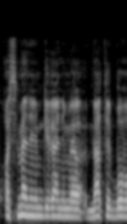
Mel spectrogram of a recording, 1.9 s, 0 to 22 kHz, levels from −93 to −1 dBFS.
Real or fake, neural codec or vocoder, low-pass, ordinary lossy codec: fake; codec, 44.1 kHz, 7.8 kbps, Pupu-Codec; 10.8 kHz; AAC, 64 kbps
